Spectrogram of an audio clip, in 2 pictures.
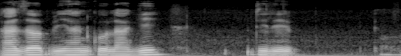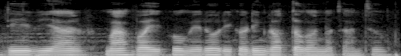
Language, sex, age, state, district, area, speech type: Nepali, male, 18-30, West Bengal, Darjeeling, rural, read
